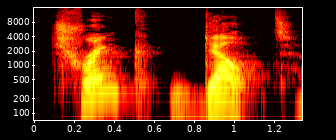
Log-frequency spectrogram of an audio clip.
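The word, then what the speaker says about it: Trinkgeld: Trink gelt. Trink gelt. Okay, that's how you properly pronounce it.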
